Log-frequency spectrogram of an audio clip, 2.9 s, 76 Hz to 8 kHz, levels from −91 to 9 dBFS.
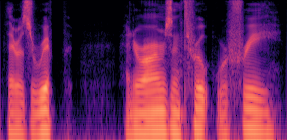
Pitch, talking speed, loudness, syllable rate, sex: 95 Hz, 230 wpm, -19 LUFS, 6.1 syllables/s, male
